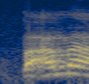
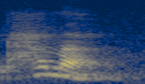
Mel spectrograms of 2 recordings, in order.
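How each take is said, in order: First: The word begins with a tense, unaspirated consonant. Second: The word begins with an aspirated, breathy consonant. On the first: The speaker calls it wrong. "빠마 아니죠" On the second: The speaker calls it right.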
